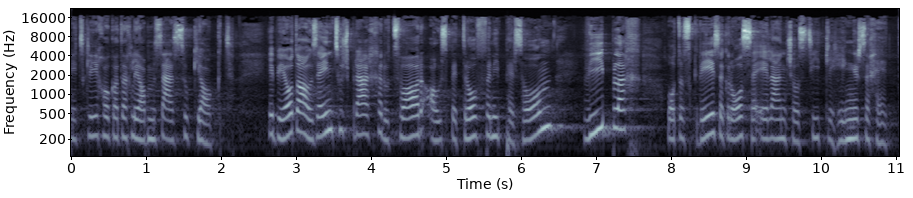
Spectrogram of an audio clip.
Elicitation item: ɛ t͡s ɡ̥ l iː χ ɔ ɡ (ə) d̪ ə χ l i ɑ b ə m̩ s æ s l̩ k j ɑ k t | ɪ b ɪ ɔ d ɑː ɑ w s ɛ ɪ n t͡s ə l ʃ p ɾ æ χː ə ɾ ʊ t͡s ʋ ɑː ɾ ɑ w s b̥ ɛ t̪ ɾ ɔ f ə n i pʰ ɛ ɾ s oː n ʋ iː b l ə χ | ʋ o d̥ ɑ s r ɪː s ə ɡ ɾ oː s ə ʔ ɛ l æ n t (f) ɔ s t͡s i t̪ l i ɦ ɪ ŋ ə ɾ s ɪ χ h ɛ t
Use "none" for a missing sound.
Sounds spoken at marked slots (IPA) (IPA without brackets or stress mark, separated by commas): ɑ, ʃ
